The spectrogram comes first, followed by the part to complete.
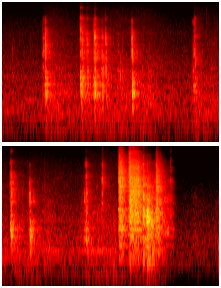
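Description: Metal spanner clicking and knocking on the nut and steel bridge of a homemade clutch spring compressor as the nut is wound in a bit at a time, pressing the clutch diaphragm spring down to take the load off its retaining clip. Near the end comes a louder scraping rattle lasting about a second.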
